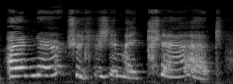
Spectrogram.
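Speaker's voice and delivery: mocking high-pitched gross voice; put-on high mocking impression; Beta. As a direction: exaggerate a weird accent, slow and whiny, to ridicule. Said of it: "weird, gross accent and her gross voice".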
